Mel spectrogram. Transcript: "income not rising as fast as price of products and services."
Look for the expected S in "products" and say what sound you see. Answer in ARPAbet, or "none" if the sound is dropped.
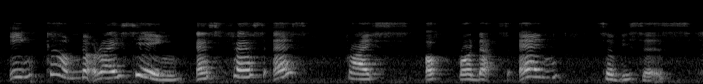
S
